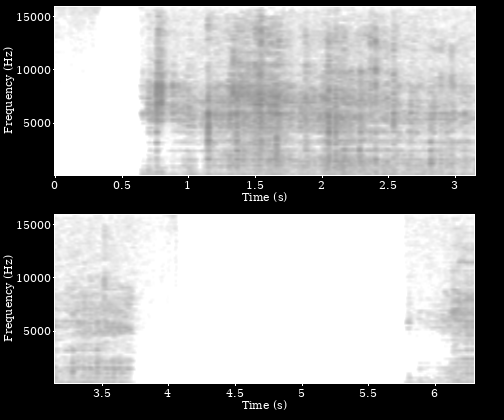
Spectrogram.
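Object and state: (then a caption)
Wooden heart plaque scratched with nails. Long nails scratch near the top of a thin, flat, solid wooden heart-shaped plaque, making a steady, dense rasping with a strong low rumble beneath it. The scratching runs for about three seconds, stops into silence, then starts again at the end.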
